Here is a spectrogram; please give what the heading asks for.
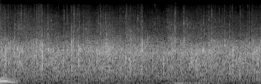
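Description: An audience breaks into steady applause for two musician guests before they are introduced, a dense wash of many hands clapping at once, holding at an even, fairly loud level throughout with no voices standing out.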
